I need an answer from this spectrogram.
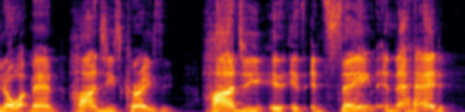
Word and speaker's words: Hanji: what man hanji's crazy hanji is insane in the head and you know what hanji rhymes with Sanji and I like Sanji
